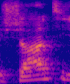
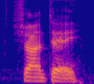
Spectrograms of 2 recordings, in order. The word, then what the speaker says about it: Shantae: Is it Shanti or Shantae? Shantae.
